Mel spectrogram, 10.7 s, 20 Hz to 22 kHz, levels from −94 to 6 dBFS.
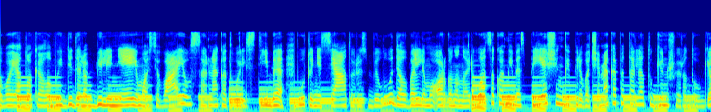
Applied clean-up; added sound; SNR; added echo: none; Piano; 2 dB; none.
